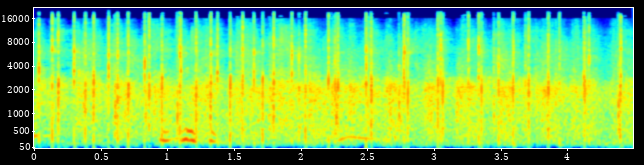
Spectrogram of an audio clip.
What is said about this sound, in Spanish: qué bueno. un aplauso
